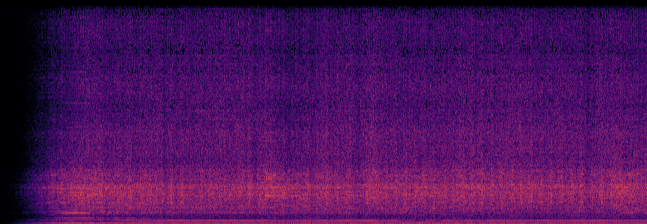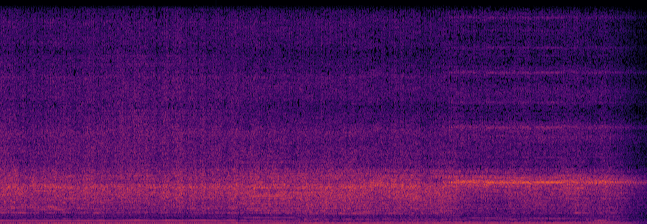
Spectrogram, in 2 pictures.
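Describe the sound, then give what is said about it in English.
A guitar amplifier blares a loud, continuous rumbling drone that sounds like an idling tractor engine, with steady low humming tones sustained throughout and no voices. “making his amplifier sound like a tractor.”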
